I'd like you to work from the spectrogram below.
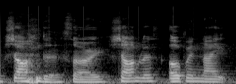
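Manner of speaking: normal talking voice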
